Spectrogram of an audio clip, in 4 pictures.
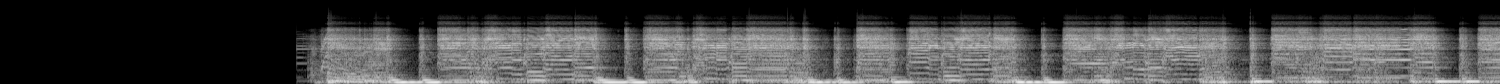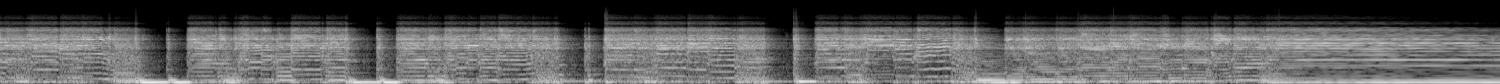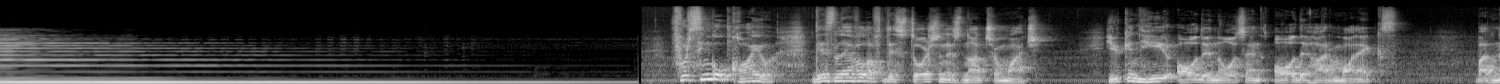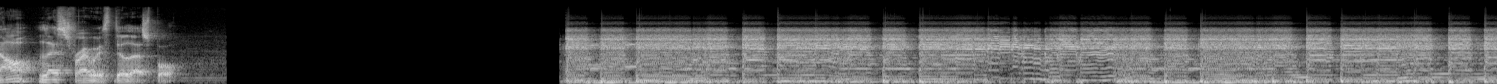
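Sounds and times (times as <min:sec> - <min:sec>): distorted electric guitar riff: 0:03.0 - 0:45.4, 0:50.6 - 0:59.9.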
